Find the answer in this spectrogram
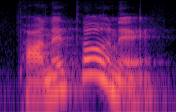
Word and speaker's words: panettone: And last but not least, a Christmas classic, panettone. Panettone. Panettone. Not panettone, not panettone, panettone. Panettone.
